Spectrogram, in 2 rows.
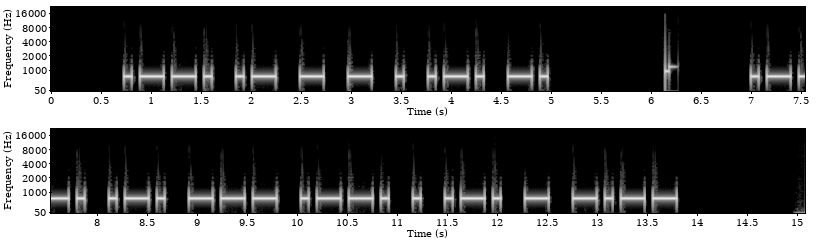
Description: Morse code, heard as a keyed tone, about 15 wpm, 700 Hz. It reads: PATTERN PROPERTY
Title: Sentences from Top 1000 Words - New Word Drill - 15wpm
